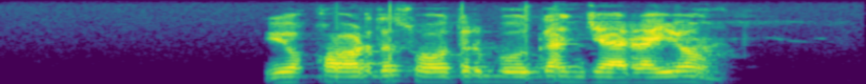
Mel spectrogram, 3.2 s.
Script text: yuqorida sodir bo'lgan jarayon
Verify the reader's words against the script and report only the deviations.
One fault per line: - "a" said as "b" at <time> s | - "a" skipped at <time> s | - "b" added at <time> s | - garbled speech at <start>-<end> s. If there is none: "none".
none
